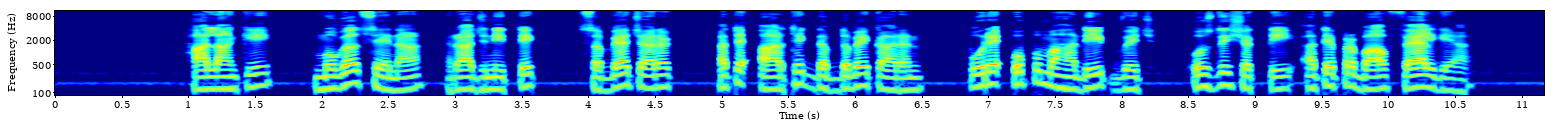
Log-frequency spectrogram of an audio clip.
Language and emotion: Punjabi, neutral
